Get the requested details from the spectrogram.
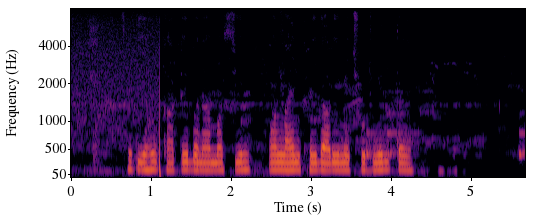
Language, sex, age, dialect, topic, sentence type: Maithili, male, 18-24, Angika, agriculture, question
